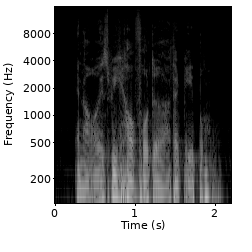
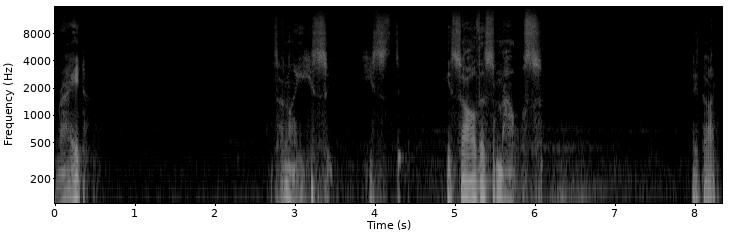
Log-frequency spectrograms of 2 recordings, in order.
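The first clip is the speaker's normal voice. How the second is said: storytelling hush; 5 dB quieter than usual. A narrator's reading. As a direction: draw the children in with a hushed tale. Story narration to children.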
